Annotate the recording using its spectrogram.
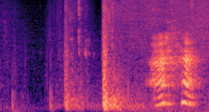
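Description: A sharp explosion bursts with a loud bang.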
